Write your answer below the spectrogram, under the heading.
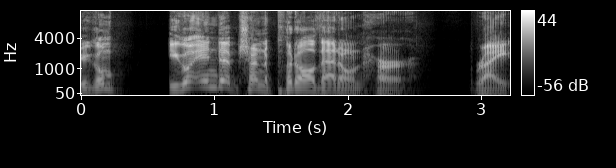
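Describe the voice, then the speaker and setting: With an American accent, a man sounds animated, with a bright, sharp tone and lively intonation in a dry, close recording with no echo. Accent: slight Southern drawl at times. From US South. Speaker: commentary streamer. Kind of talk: live reaction commentary. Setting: livestream. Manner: casual, animated.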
